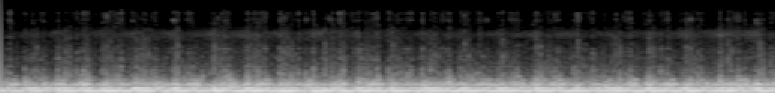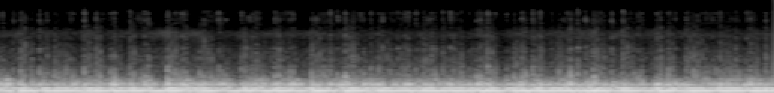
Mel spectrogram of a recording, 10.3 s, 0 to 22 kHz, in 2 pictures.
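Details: Mk2 VW 12v VR6 drag car, 276 cams, Mk4 head gasket, titanium retainers, ARP rod bolts and head studs, ported manifolds, 2-to-3-inch Cerakoted exhaust: heavy low rumble with choppy loping idle, no knocking or rattles; normal lumpy cam idle.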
